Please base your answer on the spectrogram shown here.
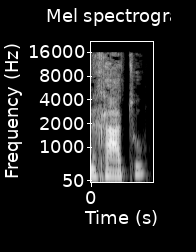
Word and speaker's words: rato: But in other spots, it sounds like a uvular R, r, specifically at the beginnings of words. As in rato.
